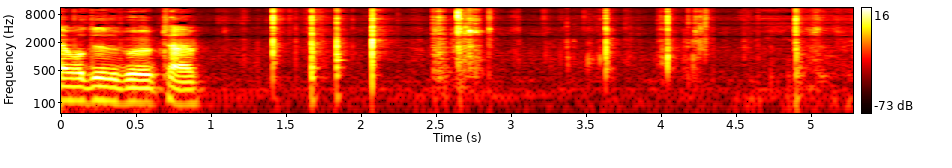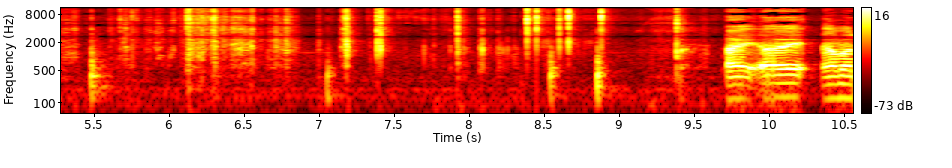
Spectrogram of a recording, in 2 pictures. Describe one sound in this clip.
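Hands handle a phone, with plastic clicks and rustling close by.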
